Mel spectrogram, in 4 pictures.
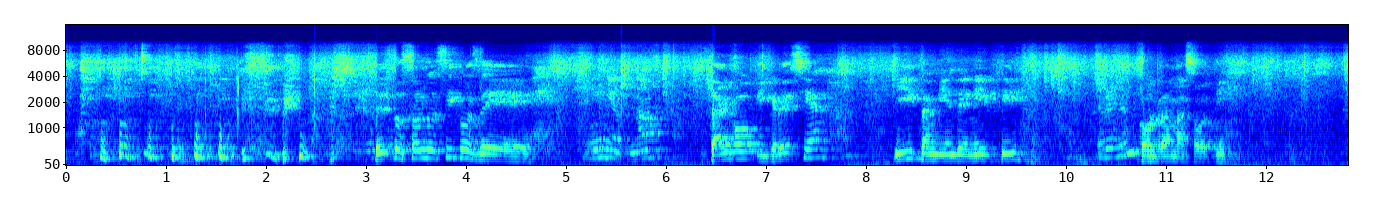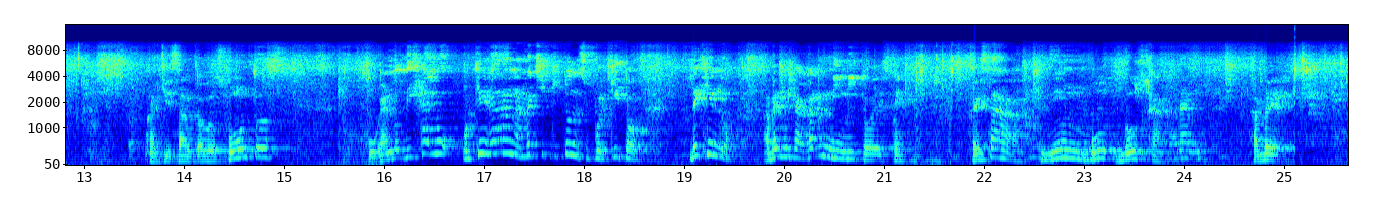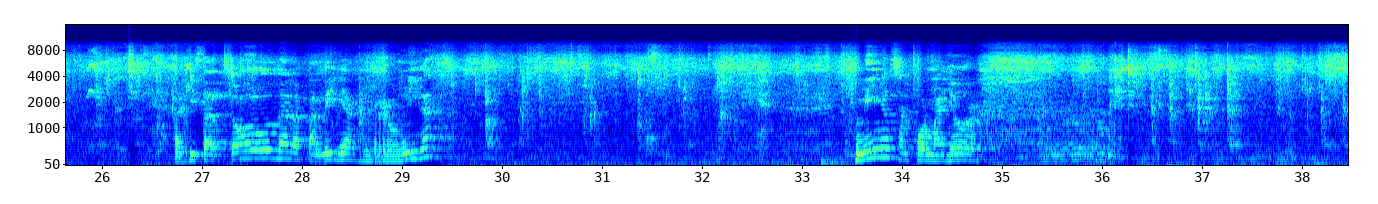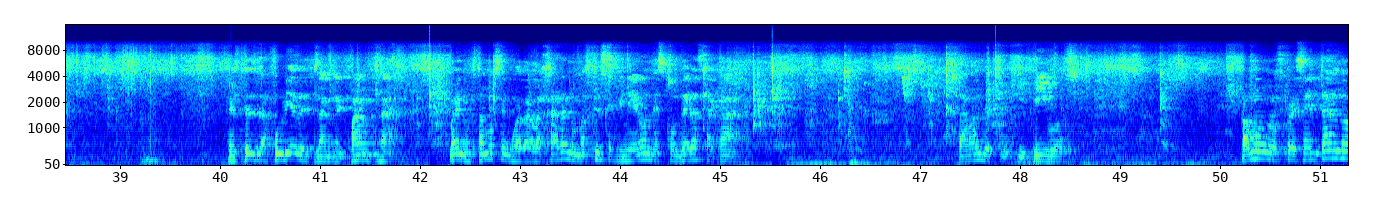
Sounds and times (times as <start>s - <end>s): Speech: 15.8s - 25.2s, 47.3s - 48.6s, 50.2s - 51.2s.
